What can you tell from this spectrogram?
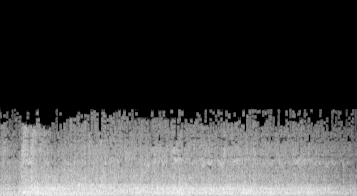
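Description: A petrol engine is started, catches after a brief moment and settles into a loud, steady running roar with a throaty, rumbling texture that continues without a break; no one speaks.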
